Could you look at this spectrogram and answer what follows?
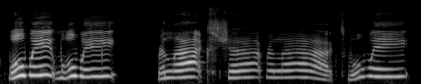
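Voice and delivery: high-pitched mock soothing, words stretched out; playful hushing of chat. Streamer telling impatient chat to relax, high playful soothing.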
